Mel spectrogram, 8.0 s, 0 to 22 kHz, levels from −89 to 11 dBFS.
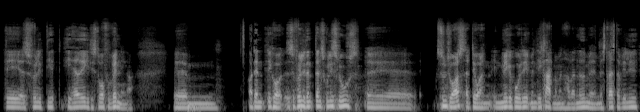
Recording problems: wrong speed, natural pitch; too fast; 1.8 times normal speed
garbled, watery; slightly

